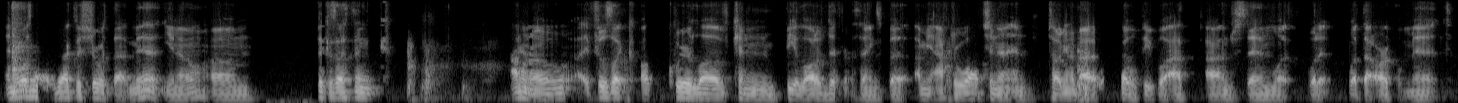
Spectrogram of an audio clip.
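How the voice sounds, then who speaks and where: Young man, very deep voice, dark tone, hesitant, filler-heavy, muffled lo-fi audio. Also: steady tone, a little fast. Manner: hesitant, lots of fillers and restarts. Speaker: college student panelist. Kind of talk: casual film discussion.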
